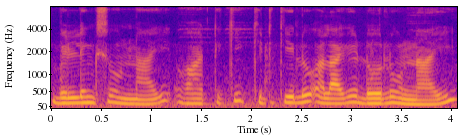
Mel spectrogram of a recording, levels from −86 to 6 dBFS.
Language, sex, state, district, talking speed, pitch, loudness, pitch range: Telugu, male, Telangana, Mahabubabad, 105 wpm, 160 Hz, -14 LUFS, 145-180 Hz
